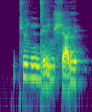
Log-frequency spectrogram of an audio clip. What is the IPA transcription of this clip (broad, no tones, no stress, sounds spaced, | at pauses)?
c ʏ ʎ n d ḛ ʎ ʃ a̰ lʲ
